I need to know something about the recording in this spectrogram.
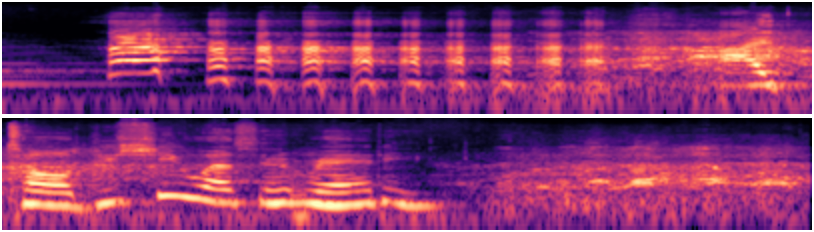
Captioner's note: laughing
